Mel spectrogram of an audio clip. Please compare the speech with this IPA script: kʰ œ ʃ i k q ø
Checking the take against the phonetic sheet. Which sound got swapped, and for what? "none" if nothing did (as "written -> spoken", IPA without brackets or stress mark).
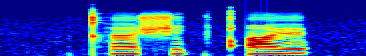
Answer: q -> qʼ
